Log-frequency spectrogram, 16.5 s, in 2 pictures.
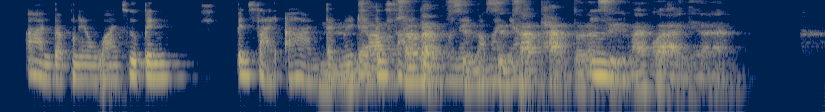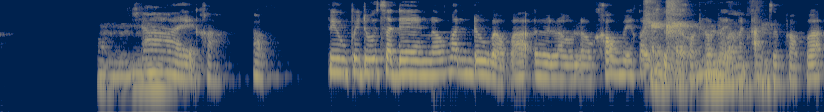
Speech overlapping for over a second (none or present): present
